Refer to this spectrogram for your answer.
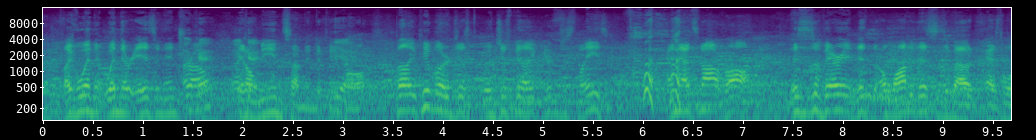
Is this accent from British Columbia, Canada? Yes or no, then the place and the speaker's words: yes; Vancouver, British Columbia, Canada; I'm born and raised Vancouver, like, lived in Kitsilano since I was one.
